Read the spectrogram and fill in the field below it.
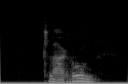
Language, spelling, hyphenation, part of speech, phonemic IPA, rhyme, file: Dutch, klaroen, kla‧roen, noun, /klaːˈrun/, -un, Nl-klaroen.ogg
- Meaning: 1. clarion (trumpet-like instrument) 2. Chinese spinach, red spinach (Amaranthus dubius)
